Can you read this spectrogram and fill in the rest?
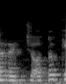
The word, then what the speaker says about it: Recioto: rechoto, no te rías, se escribe, se escribe Recioto, pero se pronuncia rechoto,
